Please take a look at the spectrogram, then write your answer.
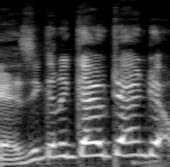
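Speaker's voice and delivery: high-pitched mock Australian accent; Australian accent attempt. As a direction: pitch way up for a hammed-up Aussie accent. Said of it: "I don't know what that accent".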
